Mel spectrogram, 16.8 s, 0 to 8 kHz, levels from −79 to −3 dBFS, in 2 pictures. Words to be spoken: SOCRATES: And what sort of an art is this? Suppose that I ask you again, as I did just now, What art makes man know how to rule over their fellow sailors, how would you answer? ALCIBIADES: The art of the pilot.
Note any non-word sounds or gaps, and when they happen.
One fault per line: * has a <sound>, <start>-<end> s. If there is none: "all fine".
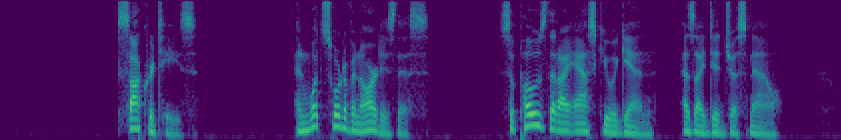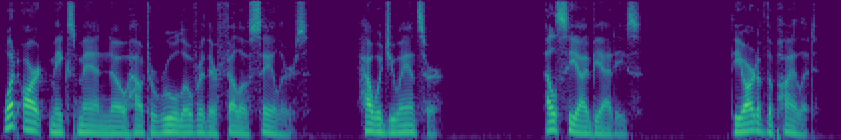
all fine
